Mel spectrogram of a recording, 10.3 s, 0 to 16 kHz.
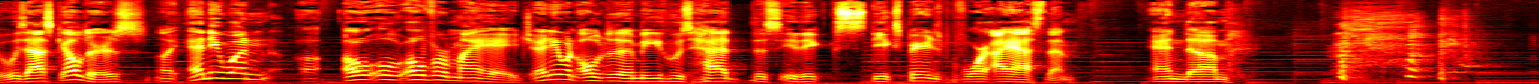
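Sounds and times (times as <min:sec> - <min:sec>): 
speech: 0:00.0 - 0:09.7
loud cough: 0:09.0 - 0:10.0.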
